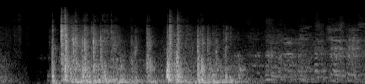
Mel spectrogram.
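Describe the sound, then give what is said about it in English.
A loud thud of a door slamming shut, followed by a second heavy knock-like impact, with muffled voices and rustling continuing underneath. “Open this door this moment.”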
